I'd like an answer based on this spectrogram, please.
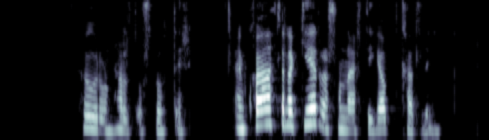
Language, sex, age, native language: Icelandic, female, 40-49, Icelandic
